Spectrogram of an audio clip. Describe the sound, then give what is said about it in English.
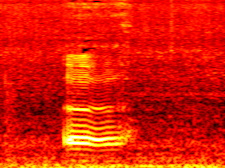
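A garbage truck with flashing lights passes by, rumbling low and steady, with a brief high squealing tone, like air brakes, rising over the engine for about half a second. “This here garbage truck, his lights are flashing like he's in an emergency vehicle, which he is not.”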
